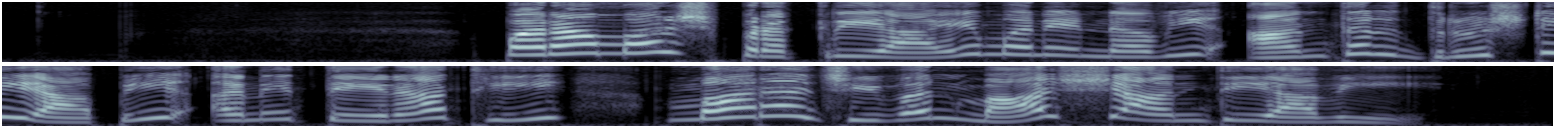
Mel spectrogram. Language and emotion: Gujarati, happy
